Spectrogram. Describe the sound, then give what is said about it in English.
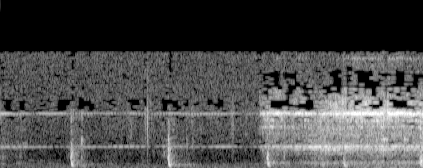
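A telephone rings in an office, its bright metallic ringing rising in the second half after a few sharp knocks and clicks. No one speaks. “I sat down to wait for him, and the phone started ringing.”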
